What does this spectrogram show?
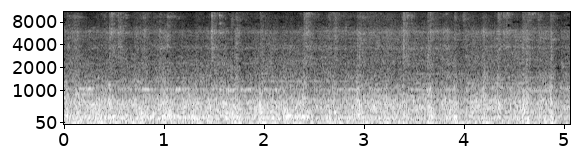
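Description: Kalka–Shimla narrow-gauge passenger train running, its wheels clattering on the rails and the carriages rattling steadily, heard from an open carriage window.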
